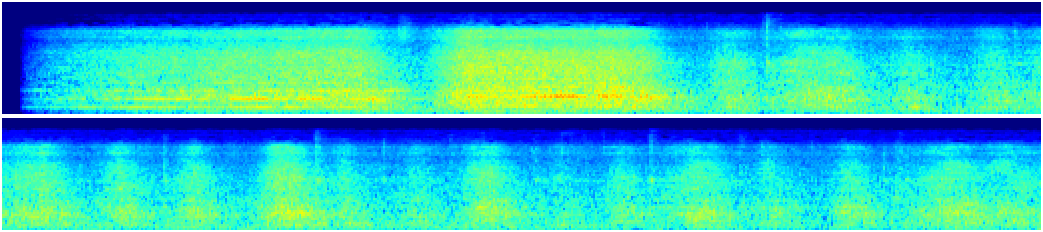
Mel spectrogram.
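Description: Six-legged motion platform running: a mechanical whir with a steady whine in the first two seconds, a loud surge about two seconds in, then rhythmic swells about once a second.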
